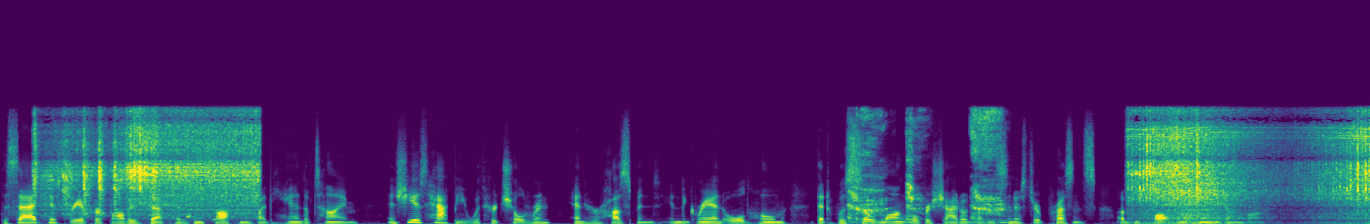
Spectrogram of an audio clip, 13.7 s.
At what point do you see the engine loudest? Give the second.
12 s.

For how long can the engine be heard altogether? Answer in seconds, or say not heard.
5 s.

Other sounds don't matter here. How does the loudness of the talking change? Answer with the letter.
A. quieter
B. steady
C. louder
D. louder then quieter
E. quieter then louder
B.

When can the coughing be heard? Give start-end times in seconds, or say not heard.
1.6-2.5, 8.4-10.2.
